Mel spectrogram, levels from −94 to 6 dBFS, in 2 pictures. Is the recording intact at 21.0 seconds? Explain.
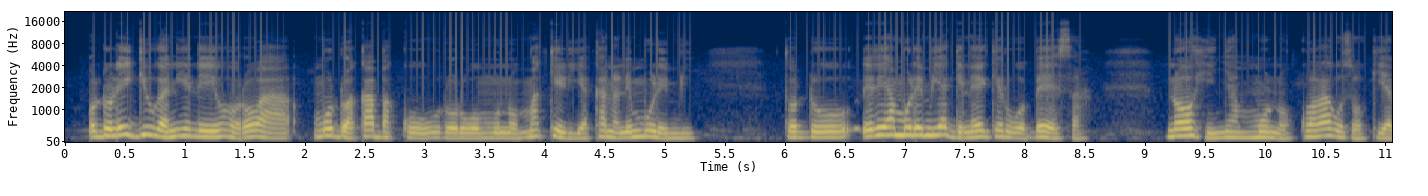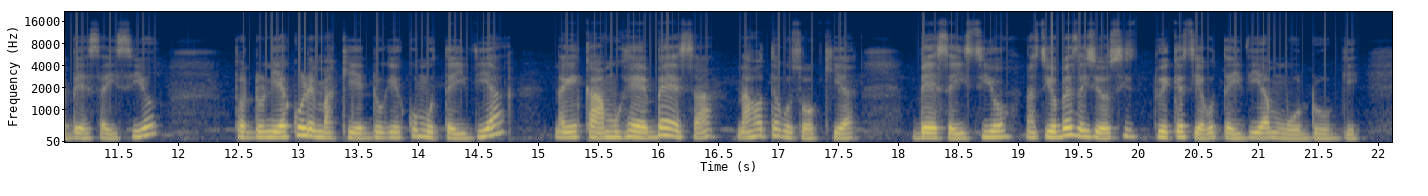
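No. At 21.0 seconds the speech carries the same fault that runs through the whole clip: a filter restarted on every block. The filter drops its memory at each block boundary and begins again from silence, so each block opens with a small transient. These ticks repeat about 21.5 times per second, which fits a 2048-sample block, and merge into a low buzz that grows and shrinks with the speech level. Unlike buffer-underrun clicks, the ticks are evenly spaced and leave no gaps in the sound.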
